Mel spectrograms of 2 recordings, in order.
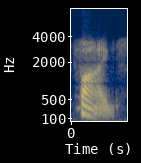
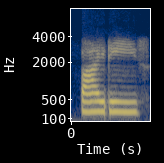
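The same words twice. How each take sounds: First: The word is said with one syllable. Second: The word is said with two syllables.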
